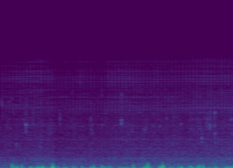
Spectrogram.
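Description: Antique Westinghouse vending-machine condensing unit running on its run cycle: the sealed compressor and its condenser fan, an uneven low rumble with many irregular knocks and rattles.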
